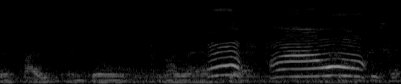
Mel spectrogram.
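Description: Short, rising-and-falling infant whines among soft babble in a quiet room. Mild fussy crying.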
